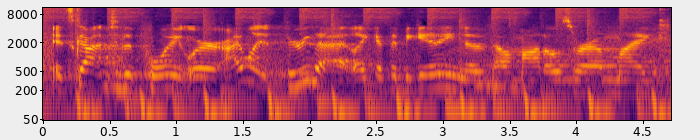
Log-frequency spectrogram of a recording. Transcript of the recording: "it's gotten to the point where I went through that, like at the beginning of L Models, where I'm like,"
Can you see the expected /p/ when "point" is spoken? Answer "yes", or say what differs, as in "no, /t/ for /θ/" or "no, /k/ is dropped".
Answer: yes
